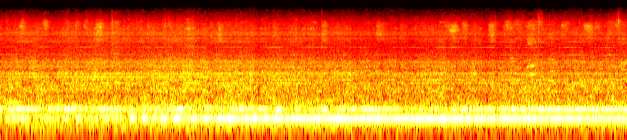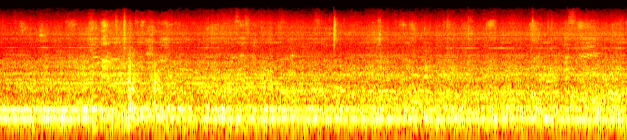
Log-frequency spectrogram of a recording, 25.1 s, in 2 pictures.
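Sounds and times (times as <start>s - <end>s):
low hum inside train: 0.0s - 25.0s
train wheels rumbling on track: 12.2s - 25.0s.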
